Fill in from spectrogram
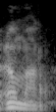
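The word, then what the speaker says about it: عمرو: والحكمة في كتابتها التمييز بين عمر وعمر، فهذه الواو تميز بين من اسمه عمر ومن اسمه عمر، ولولا هذه الواو لم يحصل التمييز. فالواو إنما تكتب للتمييز بين عمر وعمر، بين عمر وعمر، فهي واو تكتب ولا تنطق.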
